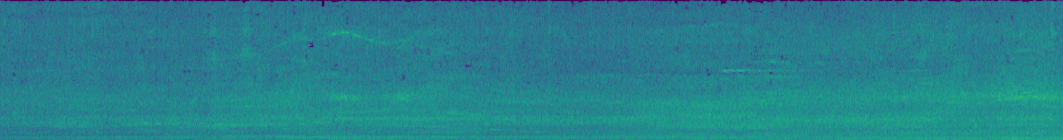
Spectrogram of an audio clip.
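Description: Road traffic: engines and tyres of passing cars and buses, a steady low rumble that grows steadily louder.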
